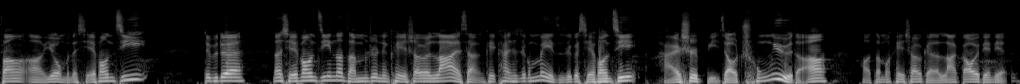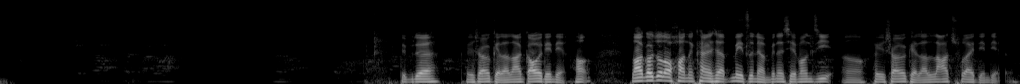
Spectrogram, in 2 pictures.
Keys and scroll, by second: 0.8 space, 1.1 2, 2.1 space, 2.8 space, 5.4 space, 6.8 space, 13.8 3, 13.8 space, 14.0 3, 16.0 alt+s, 16.7 space, 17.0 3, 17.5 space, 18.2 space.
